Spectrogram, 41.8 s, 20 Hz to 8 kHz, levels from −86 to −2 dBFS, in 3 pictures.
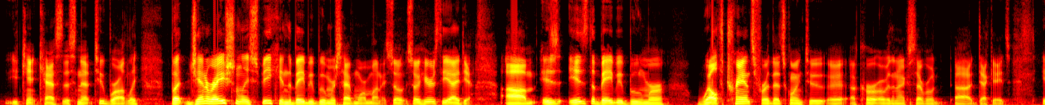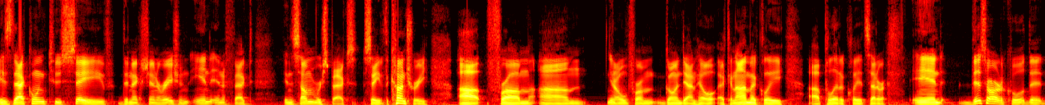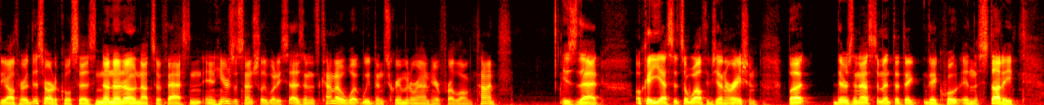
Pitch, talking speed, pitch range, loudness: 105 Hz, 180 wpm, 95-120 Hz, -19 LUFS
